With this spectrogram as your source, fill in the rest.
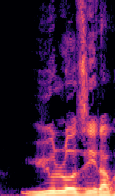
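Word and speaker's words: eulogy: 유올로지라고 하는 말 있었어요. 유올로지. EU. 무슨 뜻이죠? EU. 예. 유 이렇게 발음합니다.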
